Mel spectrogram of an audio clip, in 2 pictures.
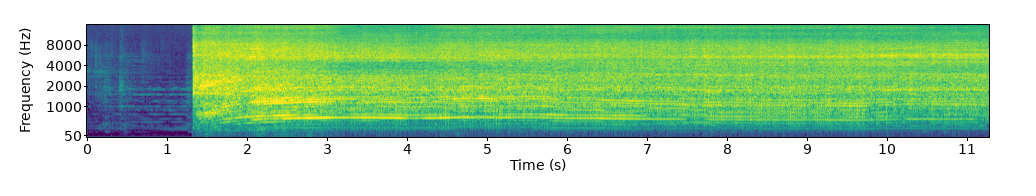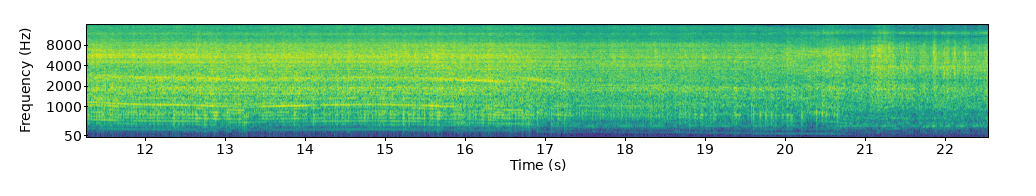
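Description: Half-burnt electric angle grinder switched on about a second in and left running free on the floor, its motor giving a loud, steady whine with a slightly wavering pitch. The motor is being run until it burns out; it gets somewhat quieter near the end as it starts to smoke.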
